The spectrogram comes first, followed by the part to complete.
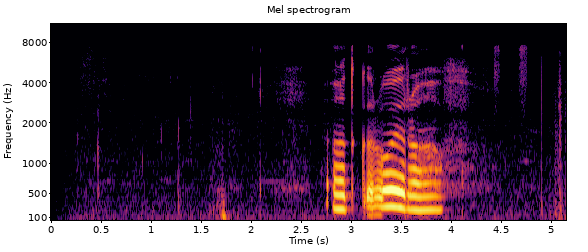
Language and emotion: Russian, sad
